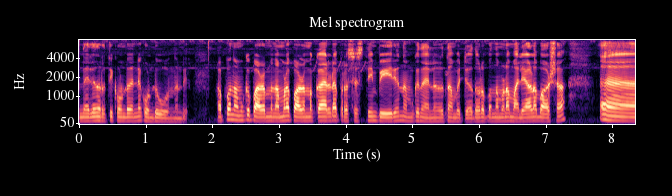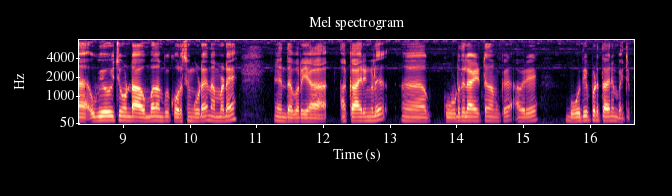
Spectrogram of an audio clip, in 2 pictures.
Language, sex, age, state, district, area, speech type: Malayalam, male, 45-60, Kerala, Palakkad, urban, spontaneous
